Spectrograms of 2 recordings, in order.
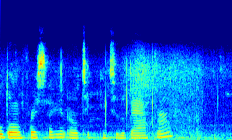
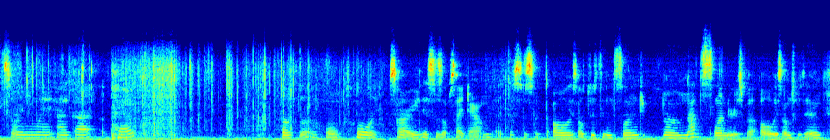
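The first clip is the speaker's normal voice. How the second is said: hushed, softly whispered so mom sleeps; quiet at night; 6 dB quieter than usual. Real, not acted. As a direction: keep it down, mom's asleep. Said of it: "I have to talk quiet 'cause my mom's sleeping".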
